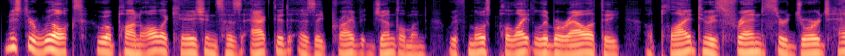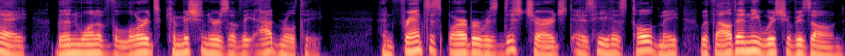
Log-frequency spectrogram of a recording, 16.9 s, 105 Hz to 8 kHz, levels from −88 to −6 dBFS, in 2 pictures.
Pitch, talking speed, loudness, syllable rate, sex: 130 Hz, 170 wpm, -21 LUFS, 5.1 syllables/s, male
